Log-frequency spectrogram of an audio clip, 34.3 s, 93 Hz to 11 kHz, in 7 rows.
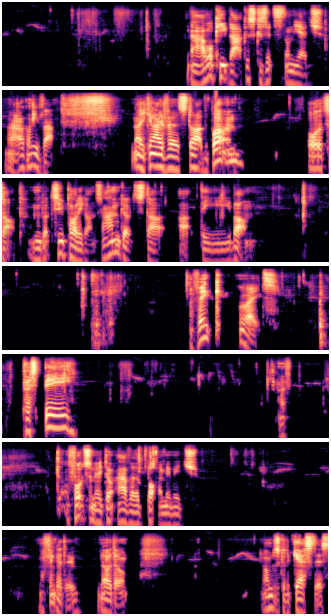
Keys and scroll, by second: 2.0 0, 2.1 Tab, 7.1 a, 12.8 shift+a, 14.2 t, 20.5 b.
